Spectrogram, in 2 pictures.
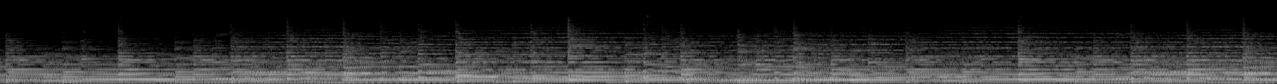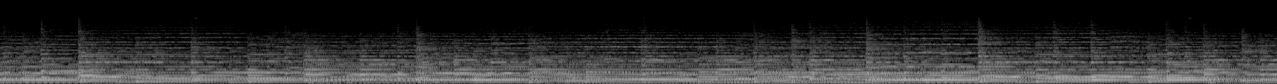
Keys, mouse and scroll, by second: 2.3 d, 4.4-5.3 drag, 7.1 ctrl+d, 9.2 d, 10.9-11.5 drag, 12.7 ctrl+d, 13.2-16.4 right drag, 19.8 click, 22.0 ctrl+c, 22.6 ctrl+v, 23.6-24.4 drag.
